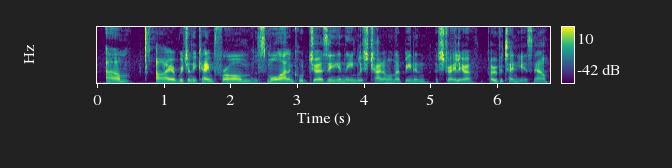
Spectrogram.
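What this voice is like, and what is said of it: Hybrid English-Australian accent. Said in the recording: “I'm actually English, believe it or not, listening to me. The hybrid accent”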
